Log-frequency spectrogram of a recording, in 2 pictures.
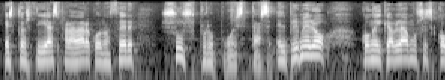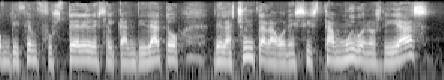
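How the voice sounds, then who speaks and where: A woman hosting a morning TV interview, introducing guests and asking formal, measured questions. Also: low voice, mellow. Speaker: interviewer, TV host.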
